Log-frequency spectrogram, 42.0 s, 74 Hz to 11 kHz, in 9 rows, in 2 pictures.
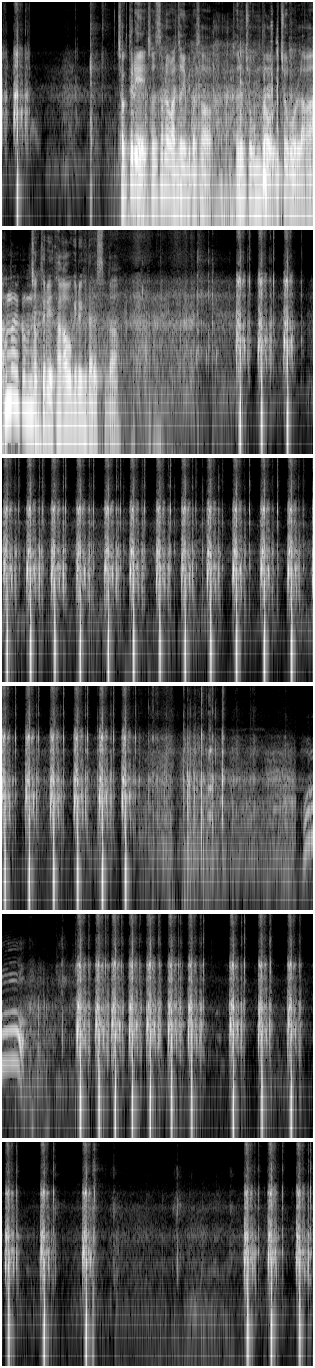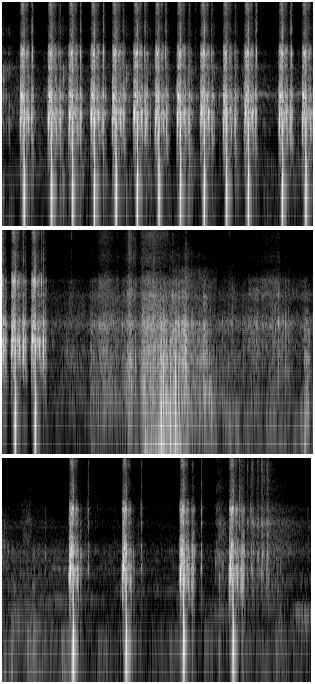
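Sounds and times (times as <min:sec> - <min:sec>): airsoft gun firing single shots: 0:00.0 - 0:00.5, 0:08.2 - 0:16.0, 0:19.8 - 0:24.8, 0:27.0 - 0:33.3, 0:38.4 - 0:39.4, 0:40.0 - 0:41.3.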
